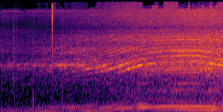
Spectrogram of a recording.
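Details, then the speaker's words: Dodge Caliber with a complaint of power steering noise: a thin whine climbs in pitch as the engine revs on the gas but not when steering. "when i step on the gas i hear a whiny noise now how do you deal with that"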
